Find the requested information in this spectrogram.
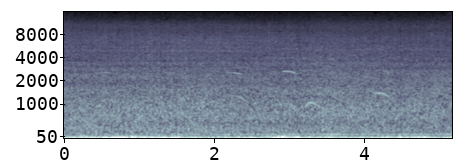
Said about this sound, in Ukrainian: А шум моря – то моя мантра, тепер складно дивитись на гори в кіно.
